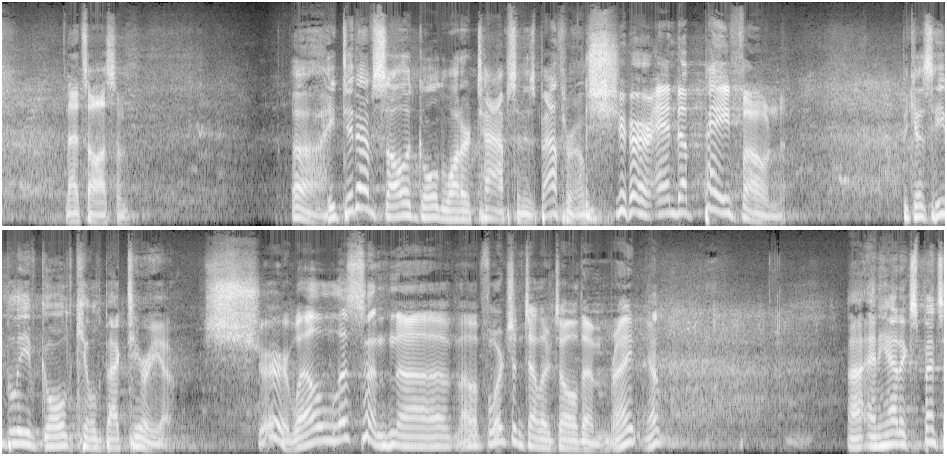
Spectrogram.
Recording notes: recorded live in Minneapolis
